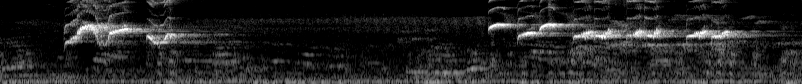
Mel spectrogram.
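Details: Orange-headed thrush (anis merah) song, a tutor recording for training birds: two bursts of loud whistled, slurred phrases near the start and end, with quieter faint warbling in between.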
